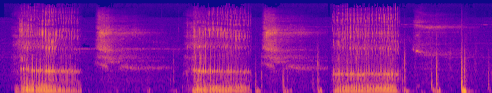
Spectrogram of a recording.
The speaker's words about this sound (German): Wartet mal, wieso liegt der denn auf dem Boden und schnarcht?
